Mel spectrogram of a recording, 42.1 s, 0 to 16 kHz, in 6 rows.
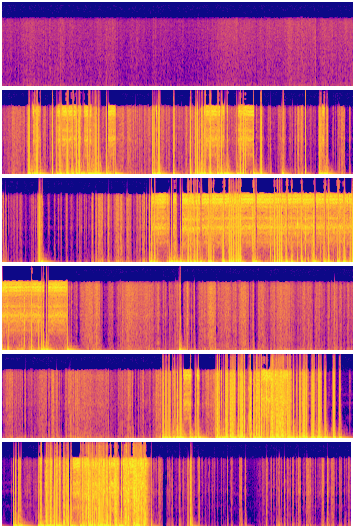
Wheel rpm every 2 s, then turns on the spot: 0, 0, 0, 140, 230, 230, 230, 230, 230, 230, 230, 240, 230, 230, 230, 230, 250, 230, 230, 150, 210.
none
